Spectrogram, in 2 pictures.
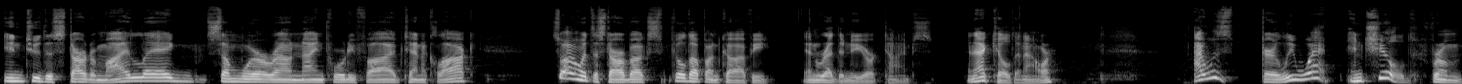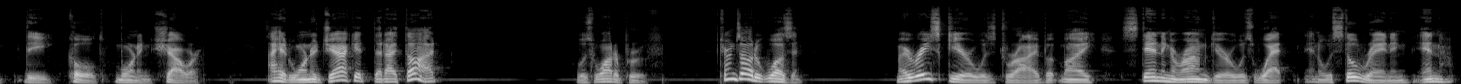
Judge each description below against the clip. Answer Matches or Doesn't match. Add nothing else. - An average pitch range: Doesn't match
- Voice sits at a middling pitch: Doesn't match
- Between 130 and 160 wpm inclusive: Matches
